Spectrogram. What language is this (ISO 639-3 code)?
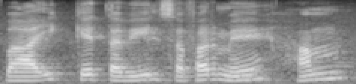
urd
